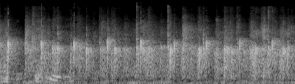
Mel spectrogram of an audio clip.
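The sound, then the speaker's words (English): A crowd claps steadily for the full few seconds, a dense, even patter of many hands, with faint voices mixed into the applause near the start. “I think that's definitely worth a clap because I believe in this so strongly.”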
